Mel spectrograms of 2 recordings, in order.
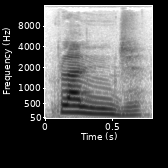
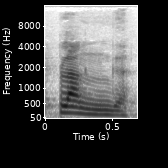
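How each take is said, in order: First: The word ends with a soft j sound. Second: The word ends with a hard g sound. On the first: The speaker calls it right. "use G as it is, the name of G" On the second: The speaker calls it wrong. "here you don't say plung"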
